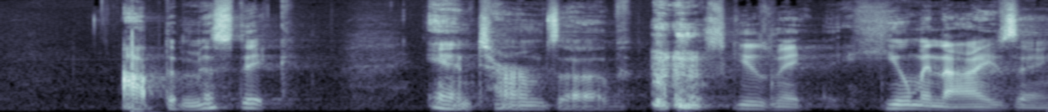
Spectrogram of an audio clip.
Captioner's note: clears throat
